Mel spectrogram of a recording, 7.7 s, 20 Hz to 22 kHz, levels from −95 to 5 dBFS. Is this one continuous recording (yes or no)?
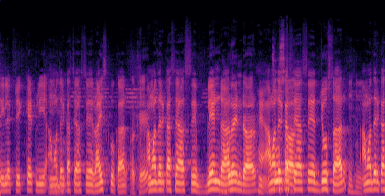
yes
